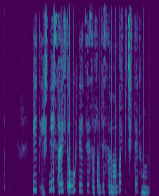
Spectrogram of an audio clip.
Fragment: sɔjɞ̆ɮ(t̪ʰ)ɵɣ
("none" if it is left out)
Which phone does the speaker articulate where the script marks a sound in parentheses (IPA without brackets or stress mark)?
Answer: t̪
